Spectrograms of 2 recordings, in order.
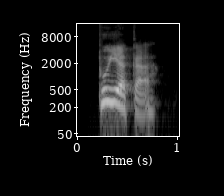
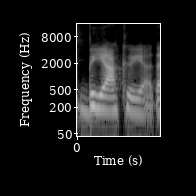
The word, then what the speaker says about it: Byakuya: I used to say his name wrong on purpose because I hated him that much. Buyaka. But it's Byakuya. That's his actual name.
